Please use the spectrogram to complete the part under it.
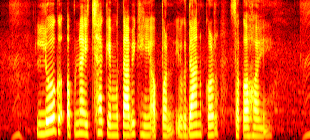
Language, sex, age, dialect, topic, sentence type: Magahi, female, 25-30, Western, banking, statement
